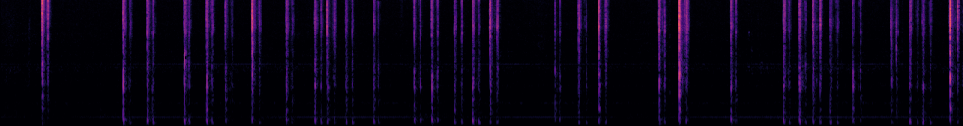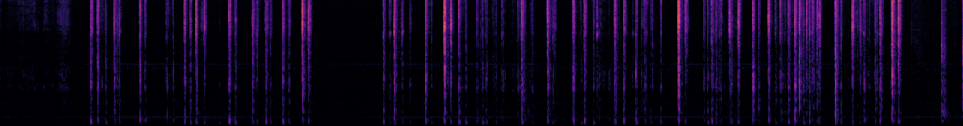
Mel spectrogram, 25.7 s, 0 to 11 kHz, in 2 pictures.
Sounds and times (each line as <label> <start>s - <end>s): Typing on a laptop 0.5s - 0.7s
Typing on a laptop 1.6s - 6.7s
Typing on a laptop 7.4s - 8.2s
Typing on a laptop 8.8s - 12.9s
Typing on a laptop 14.0s - 17.0s
Typing on a laptop 17.9s - 24.9s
